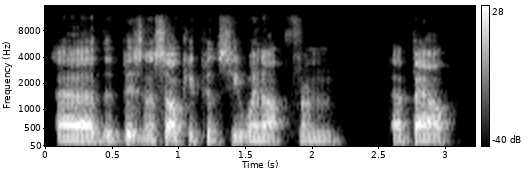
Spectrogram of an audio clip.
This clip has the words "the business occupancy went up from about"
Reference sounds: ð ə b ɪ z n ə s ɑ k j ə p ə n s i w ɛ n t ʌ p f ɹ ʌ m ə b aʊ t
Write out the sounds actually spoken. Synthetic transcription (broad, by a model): ð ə b ɪ z n ə s ɑ k j ə p ə n s i w ɛ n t ʌ p f ɹ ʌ m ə b aʊ t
